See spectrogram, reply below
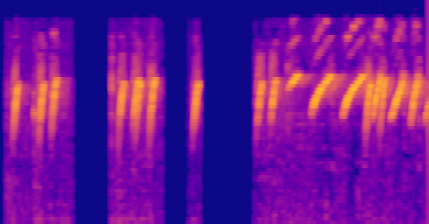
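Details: Scarlet minivet song used as a trapping lure: paired and tripled quick high notes in small groups, then a dense, continuous stream of bright upslurred whistles.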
